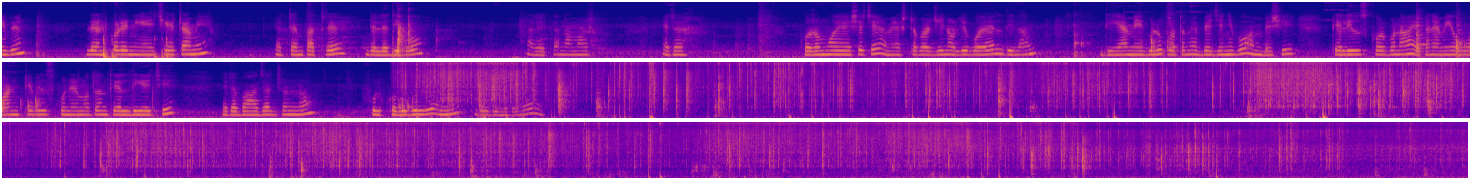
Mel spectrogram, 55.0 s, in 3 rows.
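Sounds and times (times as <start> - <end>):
vegetables sizzling in a frying pan: 23.2 - 55.0.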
